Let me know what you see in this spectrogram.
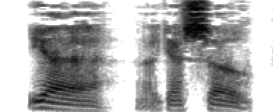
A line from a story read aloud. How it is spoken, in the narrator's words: Hoshino said in a gloomy voice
